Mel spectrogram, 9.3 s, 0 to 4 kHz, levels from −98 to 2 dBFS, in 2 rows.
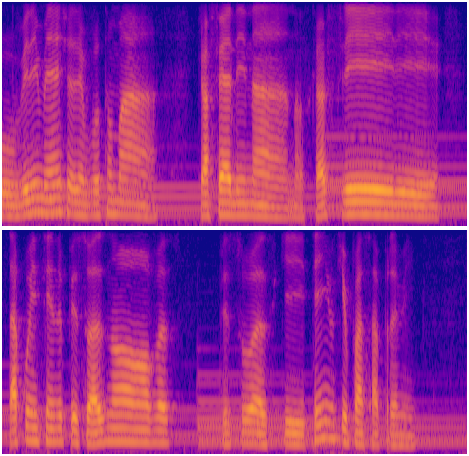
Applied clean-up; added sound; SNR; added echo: none; Piano; 15 dB; none.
